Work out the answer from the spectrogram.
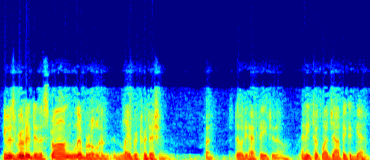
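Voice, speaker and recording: A man's voice: deep voice, lively intonation, moderate pace, dry recording. A man narrating a 1950s radio documentary in a conversational style. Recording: dull, dry 1950s radio recording.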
